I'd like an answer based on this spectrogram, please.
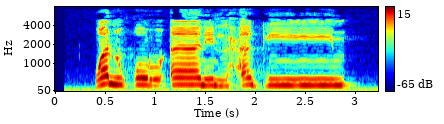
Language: Arabic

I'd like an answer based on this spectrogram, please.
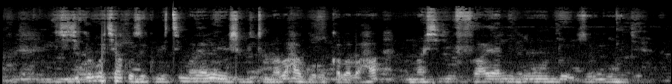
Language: Kinyarwanda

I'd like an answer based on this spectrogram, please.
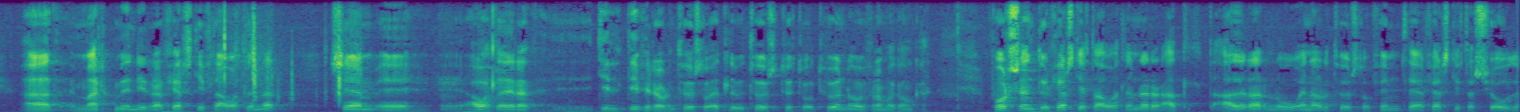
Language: Icelandic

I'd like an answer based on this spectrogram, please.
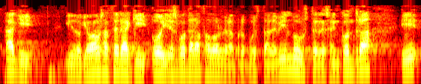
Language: Spanish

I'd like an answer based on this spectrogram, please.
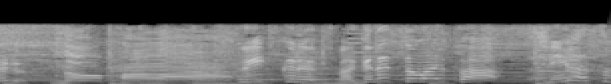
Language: Japanese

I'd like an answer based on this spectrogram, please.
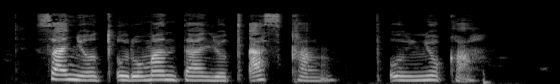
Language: Arequipa-La Unión Quechua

